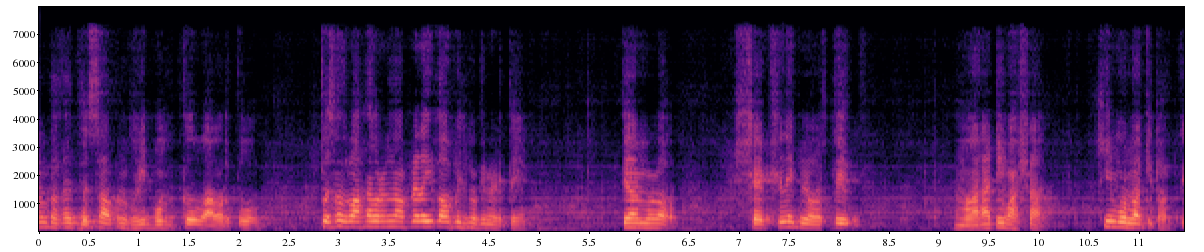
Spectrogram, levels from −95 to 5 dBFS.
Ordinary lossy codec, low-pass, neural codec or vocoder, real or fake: AAC, 48 kbps; 7.2 kHz; codec, 24 kHz, 1 kbps, SNAC; fake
